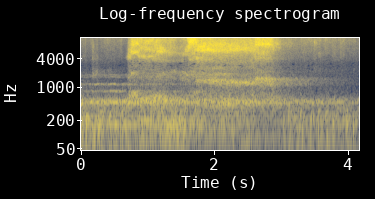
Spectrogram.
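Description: Eerie horror sound-design swell: a low rumble under a loud, breathy hiss that comes in just under a second in and holds through the rest.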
